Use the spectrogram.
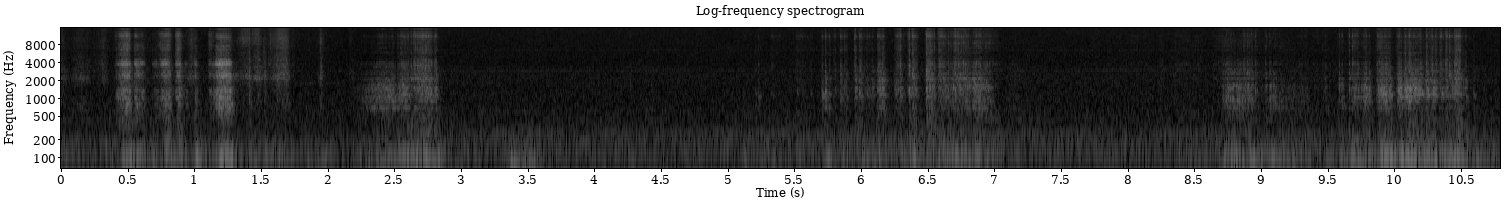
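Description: A graphite pencil held in the hand scrapes and shades lines on a medium white canvas/paper board resting on a wooden easel. Quick, dry scratching strokes come in three bursts, with quiet pauses between them. A low rumble sits underneath throughout.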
